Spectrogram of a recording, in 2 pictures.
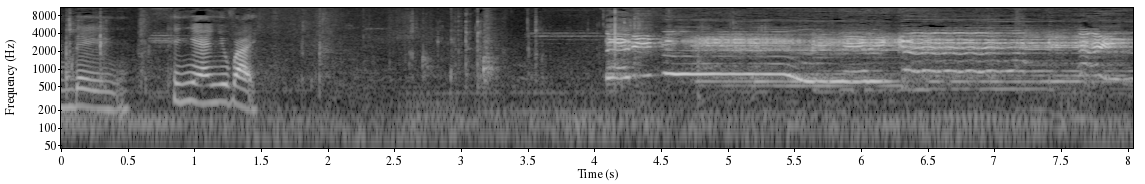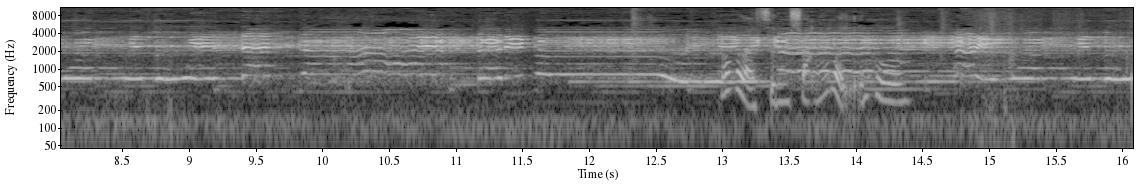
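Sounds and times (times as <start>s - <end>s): toy electronic melody with singing: 4.1s - 16.0s.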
